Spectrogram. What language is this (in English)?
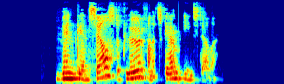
Western Frisian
